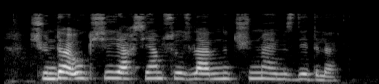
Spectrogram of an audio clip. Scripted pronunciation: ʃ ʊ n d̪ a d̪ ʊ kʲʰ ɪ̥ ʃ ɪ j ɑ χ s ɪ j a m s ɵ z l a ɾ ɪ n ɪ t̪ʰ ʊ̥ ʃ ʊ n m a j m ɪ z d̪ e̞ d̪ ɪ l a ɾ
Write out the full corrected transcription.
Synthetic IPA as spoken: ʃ ʊ n d̪ a ʊ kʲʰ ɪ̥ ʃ ɪ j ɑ χ ʃ ɪ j a m s ɵ z l a ɾ ɪ n ɪ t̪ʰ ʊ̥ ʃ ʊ n m a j m ɪ z d̪ e̞ d̪ ɪ l a ɾ

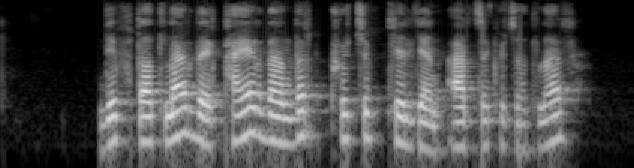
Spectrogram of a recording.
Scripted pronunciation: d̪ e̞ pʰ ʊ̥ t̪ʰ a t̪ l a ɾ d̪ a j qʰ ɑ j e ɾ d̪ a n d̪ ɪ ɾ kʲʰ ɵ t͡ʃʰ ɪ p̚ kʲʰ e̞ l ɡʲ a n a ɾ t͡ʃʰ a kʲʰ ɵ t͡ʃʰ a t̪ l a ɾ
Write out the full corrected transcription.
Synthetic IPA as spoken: d̪ e̞ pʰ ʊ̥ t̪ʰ a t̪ l a ɾ d̪ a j qʰ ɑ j e ɾ d̪ a n d̪ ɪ ɾ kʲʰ ɵ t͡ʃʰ ɪ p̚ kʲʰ e̞ l ɡʲ a n a ɾ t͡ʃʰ a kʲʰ ɵ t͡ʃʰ a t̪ l a ɾ

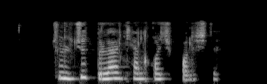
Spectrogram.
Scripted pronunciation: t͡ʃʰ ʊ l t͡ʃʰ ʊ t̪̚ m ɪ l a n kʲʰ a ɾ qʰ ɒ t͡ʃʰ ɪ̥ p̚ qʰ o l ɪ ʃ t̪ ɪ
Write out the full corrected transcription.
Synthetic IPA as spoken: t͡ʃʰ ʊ l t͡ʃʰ ʊ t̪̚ b ɪ l a n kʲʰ a l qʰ ɒ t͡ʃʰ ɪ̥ p̚ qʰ ɒ l ɪ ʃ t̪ ɪ

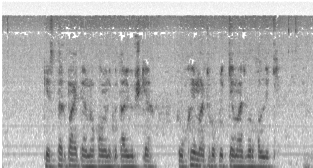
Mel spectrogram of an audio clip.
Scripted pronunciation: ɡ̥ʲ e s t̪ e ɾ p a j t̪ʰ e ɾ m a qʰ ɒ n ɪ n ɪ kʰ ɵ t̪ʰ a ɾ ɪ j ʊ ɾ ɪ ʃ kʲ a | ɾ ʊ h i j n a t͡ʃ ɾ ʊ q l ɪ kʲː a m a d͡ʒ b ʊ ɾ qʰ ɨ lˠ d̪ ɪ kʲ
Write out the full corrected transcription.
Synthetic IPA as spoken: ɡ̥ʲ e s t̪ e ɾ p a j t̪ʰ e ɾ m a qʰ ɒ m ɪ n ɪ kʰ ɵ t̪ʰ a ɾ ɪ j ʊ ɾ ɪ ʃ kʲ a | ɾ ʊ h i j m a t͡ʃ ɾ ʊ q l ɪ kʲː a m a d͡ʒ b ʊ ɾ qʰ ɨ lˠ d̪ ɪ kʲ

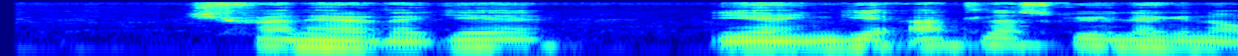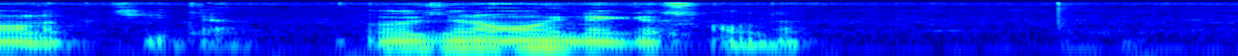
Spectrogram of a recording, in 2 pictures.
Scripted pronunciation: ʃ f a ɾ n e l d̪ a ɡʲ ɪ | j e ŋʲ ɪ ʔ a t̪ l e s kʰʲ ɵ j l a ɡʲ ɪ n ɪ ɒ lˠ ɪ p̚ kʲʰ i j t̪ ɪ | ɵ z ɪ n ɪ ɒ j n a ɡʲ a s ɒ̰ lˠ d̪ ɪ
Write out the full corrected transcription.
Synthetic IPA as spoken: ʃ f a n e ɾ d̪ a ɡʲ ɪ | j a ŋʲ ɪ ʔ a t̪ l a s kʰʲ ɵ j l a ɡʲ ɪ n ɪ ɒ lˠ ɪ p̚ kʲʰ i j d̪ ɪ | ɵ z ɪ n ɪ ɒ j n a ɡʲ a s ɒ̰ lˠ d̪ ɪ

